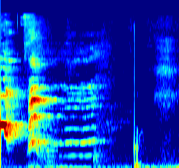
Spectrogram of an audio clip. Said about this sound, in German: Äh, jetzt nimmst du die Pause als Ausrede, dass mein Hund laut ist.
